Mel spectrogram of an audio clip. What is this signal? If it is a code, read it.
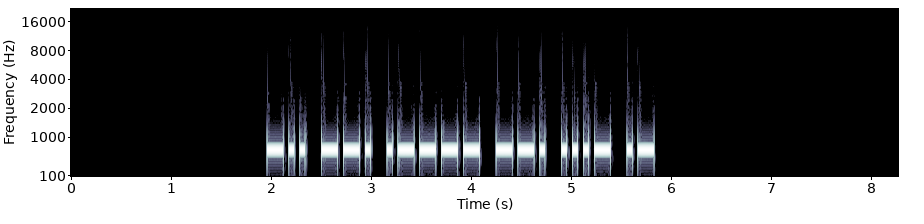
Morse code, heard as a keyed tone, about 22 wpm, 700 Hz. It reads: DG1GVA
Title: DXCC-100 Call Signs - 6 Characters - Repeated 2x - 22wpm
